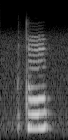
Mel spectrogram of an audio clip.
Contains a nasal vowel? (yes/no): yes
